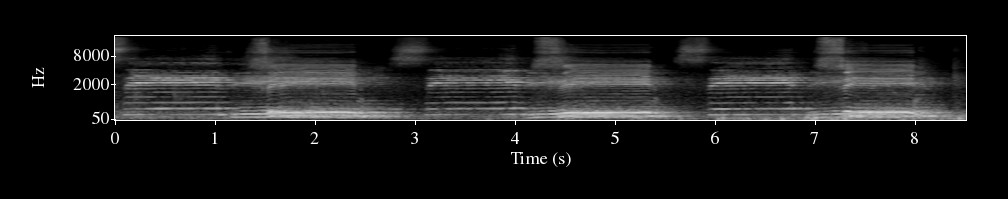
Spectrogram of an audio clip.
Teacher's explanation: এই হরফটা উচ্চারিত হবে জিহ্বার আগা সামনের নিচে থেকে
